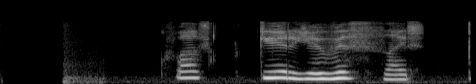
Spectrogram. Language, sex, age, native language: Icelandic, female, 7, Icelandic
